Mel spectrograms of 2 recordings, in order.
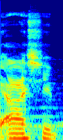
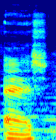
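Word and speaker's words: Ashe: I always gosh yes I used to say Austria Austria but it's ash so Ashland Vaughn actually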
